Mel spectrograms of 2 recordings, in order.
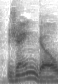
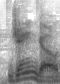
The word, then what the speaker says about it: Django: about this film is jeno what's that what kind of name is that well what you need to know about it is the D is silent you'll know what I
